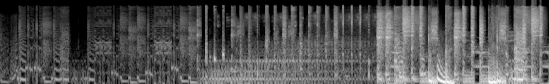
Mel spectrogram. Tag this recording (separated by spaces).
c64 ambient drums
